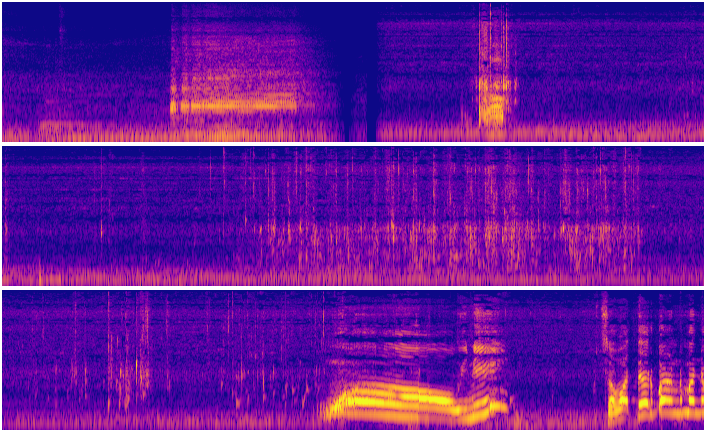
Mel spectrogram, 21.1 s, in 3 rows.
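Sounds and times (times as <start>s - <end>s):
low hum: 0.0s - 20.0s
water sloshing in a bucket: 7.8s - 17.6s.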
